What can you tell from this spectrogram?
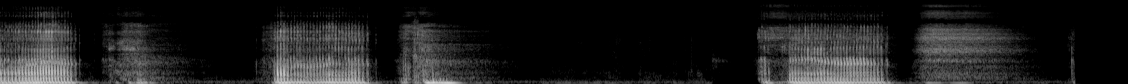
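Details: Imitated snoring while testing an anti-snoring device: loud, rough, low rattling snores in bursts, vibrating through both mouth and nose; minimal effect.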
